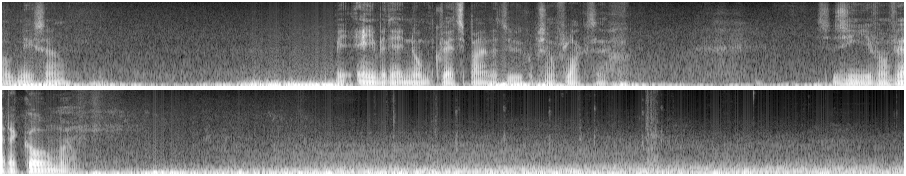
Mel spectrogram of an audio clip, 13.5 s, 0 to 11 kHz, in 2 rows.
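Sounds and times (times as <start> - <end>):
speech: 0.0 - 0.6, 2.5 - 4.8, 6.1 - 7.5
car engine rumble and road noise inside a moving car: 0.0 - 13.5
faint clicks and rattles inside a moving car: 9.5 - 13.5.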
